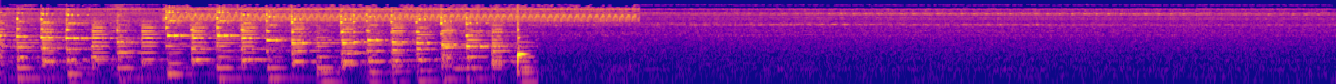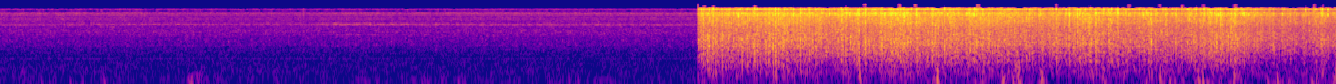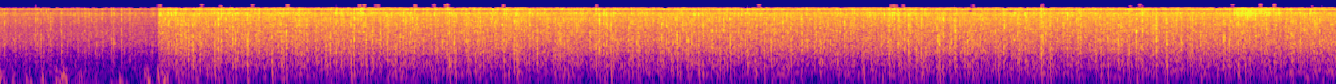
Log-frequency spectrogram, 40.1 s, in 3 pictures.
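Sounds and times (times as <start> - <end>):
heavy rain on a tarp: 20.3 - 40.0.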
